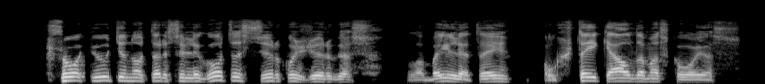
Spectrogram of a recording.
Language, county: Lithuanian, Šiauliai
